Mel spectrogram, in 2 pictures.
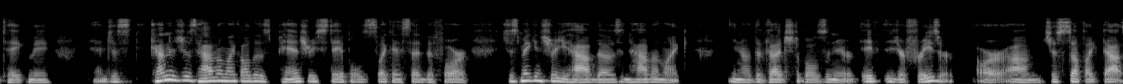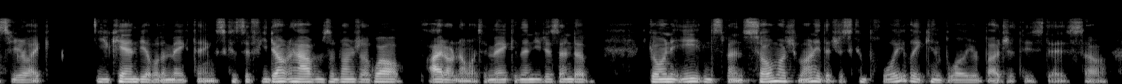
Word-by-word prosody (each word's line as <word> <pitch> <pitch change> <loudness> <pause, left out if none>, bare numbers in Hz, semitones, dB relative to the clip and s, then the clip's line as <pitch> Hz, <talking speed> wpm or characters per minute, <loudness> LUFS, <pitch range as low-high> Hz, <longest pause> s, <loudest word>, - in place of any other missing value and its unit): take 105 -3 -5
me, 105 -1 -3 0.4
and - - -5
just 125 0 -5
kinda 185 +8 +6
just 185 -2 0
having, 155 +4 +5
like, 155 -1 +2
all 145 - +2
those 135 -4 -1
pantry 130 +3 +1
staples, 120 -1 -4
like 120 -1 -3
I 115 - -1
said 115 0 -4
before, 110 -3 -3 0.4
just 135 +1 -2
making 170 0 +5
sure 150 -2 +1
you 125 -5 +1
have 110 +1 +3
those 110 +1 -2
and 115 -1 -2
having, 115 +1 -1
like, 105 - -4 0.5
you 120 - -1
know, 105 -1 -1
the 115 +2 -4
vegetables 110 -1 -2
in 115 - 0
your 105 -1 -3
if 135 +2 +1
in 130 - -2
your 110 -1 -1
freezer 145 +7 0 0.2
or, - - -3
um, 105 -1 -1
just 120 -1 -2
stuff 130 -2 +1
like - - -4
that, - - +3
so - - -3
you're 105 - 0
like - - -3 0.5
you 115 -1 -1
can 120 -3 +5
be 115 - +2
able 110 -1 0
to 105 - 0
make 105 -1 +1
things, - - -2
'cause - - -7
if - - -5
you 120 - 0
don't 130 0 +6
have 125 -1 +6
'em, 120 0 -1
sometimes 120 0 +1
you're 110 - -2
like, 110 - -6
well, 125 0 +3 0.3
I 120 - +8
don't 105 -2 +1
know - - -1
what - - -4
to - - -7
make, 110 +1 0
and - - -4
then 110 +1 +3
you 115 - -1
just 120 0 -4
end 120 0 +1
up 120 - -1 0.6
going 120 0 +6
to 120 - +5
eat 130 +3 +3
and 115 -2 0
spend 180 - -2
so 135 -8 +3
much 140 -1 +3
money 140 0 +3
that - - -4
just - - -8
completely 125 +2 -2
can 110 - -1
blow 100 0 -4
your 100 0 -4
budget - - -5
these - - -10
days, - - -9
so, - - -7
120 Hz, 245 wpm, -23 LUFS, 110-130 Hz, 0.6 s, I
